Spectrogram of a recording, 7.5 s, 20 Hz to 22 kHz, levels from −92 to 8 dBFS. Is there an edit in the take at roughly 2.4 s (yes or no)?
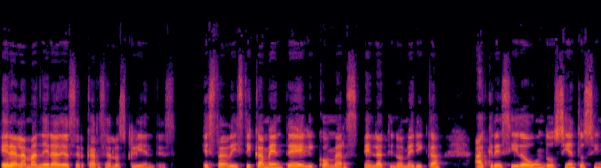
yes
